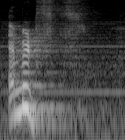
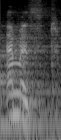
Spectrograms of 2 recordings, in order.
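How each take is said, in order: First: The d sound is clearly pronounced. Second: The d sound is left out. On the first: The speaker calls it wrong. "एमिडस्ट नहीं बोलेंगे" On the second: The speaker calls it right. "इसमें हल्का सा डी silent रहेगा"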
